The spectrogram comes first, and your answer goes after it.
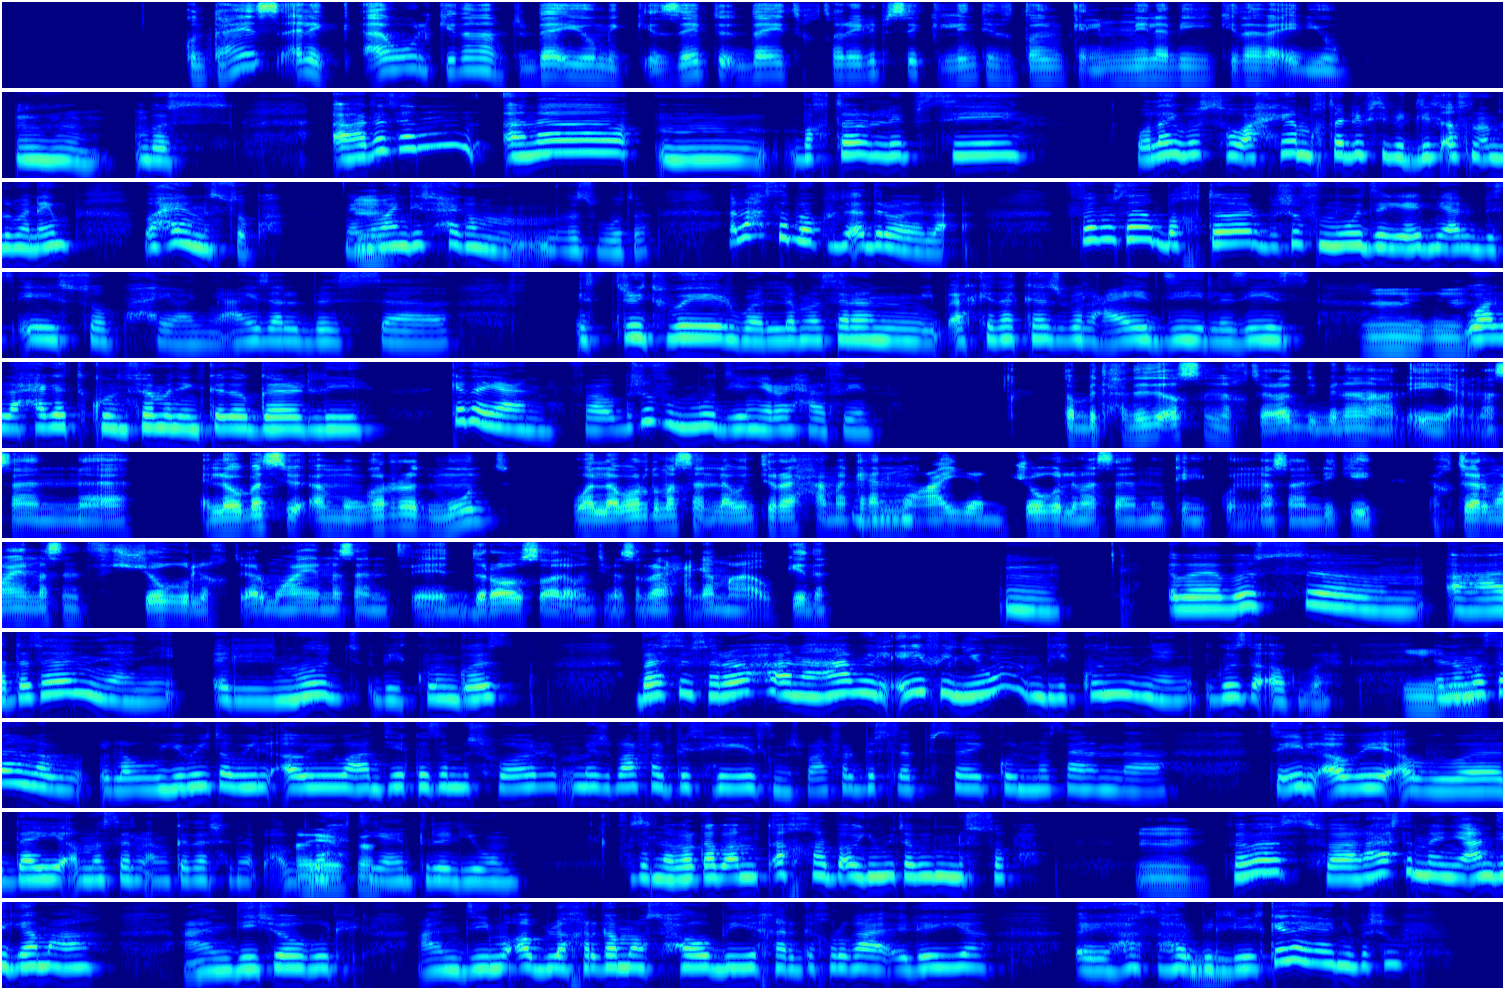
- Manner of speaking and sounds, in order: tapping; in English: "مودي"; in English: "street wear"; in English: "casual"; in English: "feminine"; in English: "وgirly"; in English: "المود"; in English: "مود"; in English: "المود"; in English: "heels"
- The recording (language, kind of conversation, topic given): Arabic, podcast, إزاي بتختار لبسك كل يوم؟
